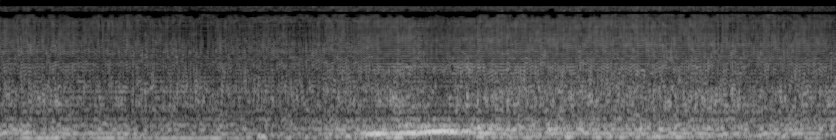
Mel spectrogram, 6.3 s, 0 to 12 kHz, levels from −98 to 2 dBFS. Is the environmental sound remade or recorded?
remade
